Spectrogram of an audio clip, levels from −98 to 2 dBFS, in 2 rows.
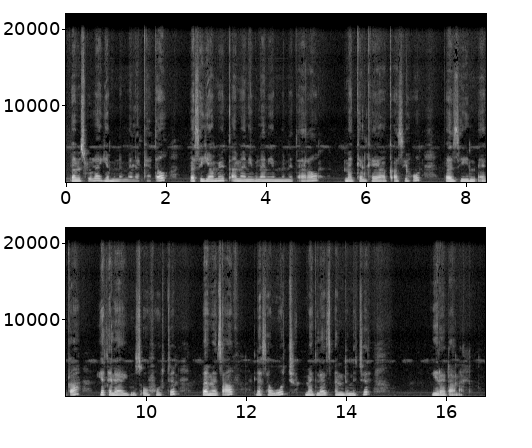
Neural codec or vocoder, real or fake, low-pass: none; real; 19.8 kHz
